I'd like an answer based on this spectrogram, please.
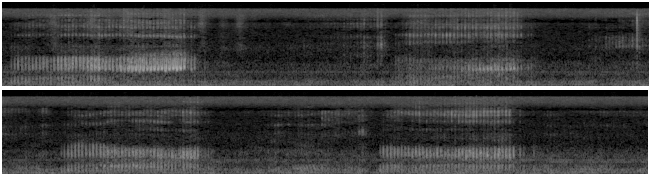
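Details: Domestic cat, youngest of the family, purring in a peculiar manner: constant low rumble with nasal squeaking bursts on each breath about every three seconds, recorded close indoors.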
